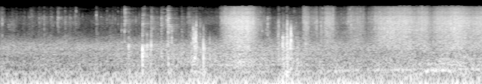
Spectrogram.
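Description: Outdoor ambience: a steady low rumble, as of wind on the microphone, with scattered clicks and rustles and brief hissing swells about three and five seconds in.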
